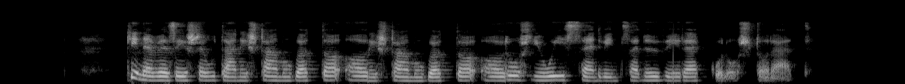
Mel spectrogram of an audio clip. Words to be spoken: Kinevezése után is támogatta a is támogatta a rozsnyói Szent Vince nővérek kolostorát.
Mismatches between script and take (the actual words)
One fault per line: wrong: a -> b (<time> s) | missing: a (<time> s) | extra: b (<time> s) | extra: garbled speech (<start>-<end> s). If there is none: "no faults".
no faults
